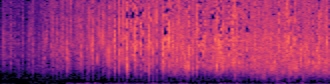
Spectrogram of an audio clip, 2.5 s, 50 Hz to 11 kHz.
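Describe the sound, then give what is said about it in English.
Water gushes from a hose on a test well valve drawing from an aquifer zone about 300 feet deep, pouring onto the ground. The rush builds over the first second, then holds as a steady, loud hiss. “Water pours out on the ground.”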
